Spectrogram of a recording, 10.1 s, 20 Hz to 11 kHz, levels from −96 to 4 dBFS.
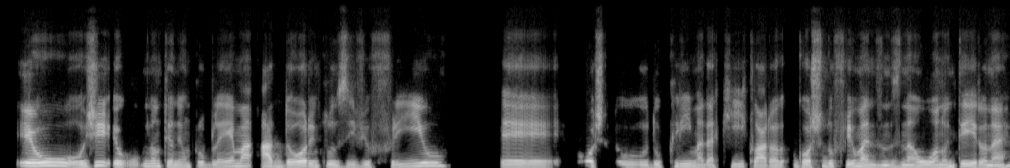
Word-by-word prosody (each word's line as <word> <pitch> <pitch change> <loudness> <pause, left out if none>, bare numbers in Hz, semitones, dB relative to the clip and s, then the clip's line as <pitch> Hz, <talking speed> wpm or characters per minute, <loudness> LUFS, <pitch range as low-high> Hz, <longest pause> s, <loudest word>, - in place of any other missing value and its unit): Eu 205 0 +7 0.2
hoje, 175 +10 +2
eu 165 -2 -1
não 175 0 -1
tenho 165 -3 -2
nenhum 150 -1 -3
problema, 145 +6 -1
adoro 155 +1 +3
inclusive 150 -2 -4
o 145 - -4
frio, 195 +8 -1 0.5
eh, 130 -2 0 0.3
gosto 165 +1 -1
do 140 -3 -4
do 150 +1 -4
clima 160 -4 -3
daqui, 150 +3 -5
claro 120 +1 0
a - - -14
gosto 150 +1 -1
do 165 - 0
frio, 165 -1 -1
mas 145 -8 +1 0.2
não 135 +3 0
o 145 - +2
ano 140 0 -1
inteiro, 130 -1 0
né. 120 +7 0
150 Hz, 165 wpm, -22 LUFS, 140-170 Hz, 0.5 s, Eu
